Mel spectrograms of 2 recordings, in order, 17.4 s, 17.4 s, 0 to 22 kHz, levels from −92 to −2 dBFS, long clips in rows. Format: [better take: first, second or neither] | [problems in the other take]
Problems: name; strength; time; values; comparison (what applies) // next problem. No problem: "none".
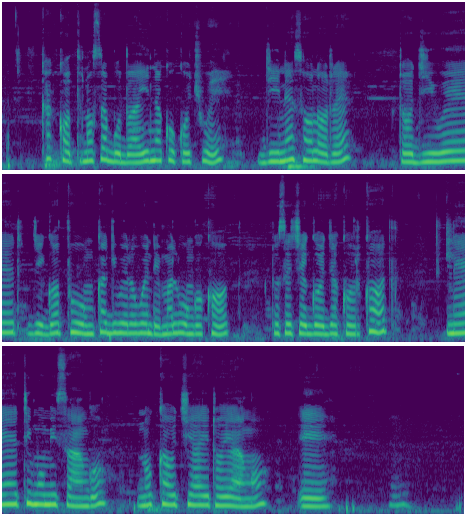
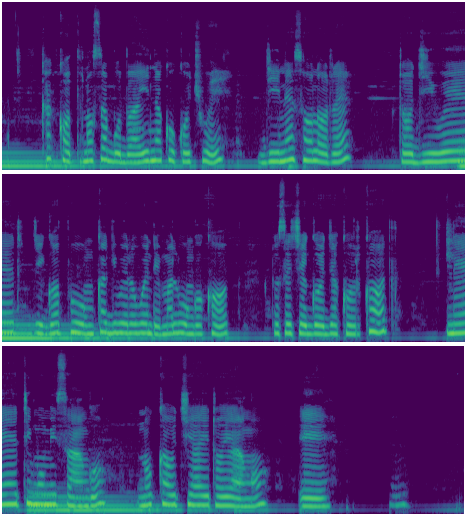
first | noise reduction (neural mask model RNNoise)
